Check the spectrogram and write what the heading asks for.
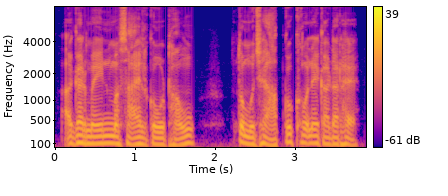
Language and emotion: Urdu, fearful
